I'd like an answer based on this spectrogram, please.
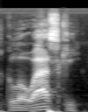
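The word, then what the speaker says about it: Głowacki: WBO cruiserweight champ Christophe Glowacki or the way they pronounce it is glow ascii improved to 30 and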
